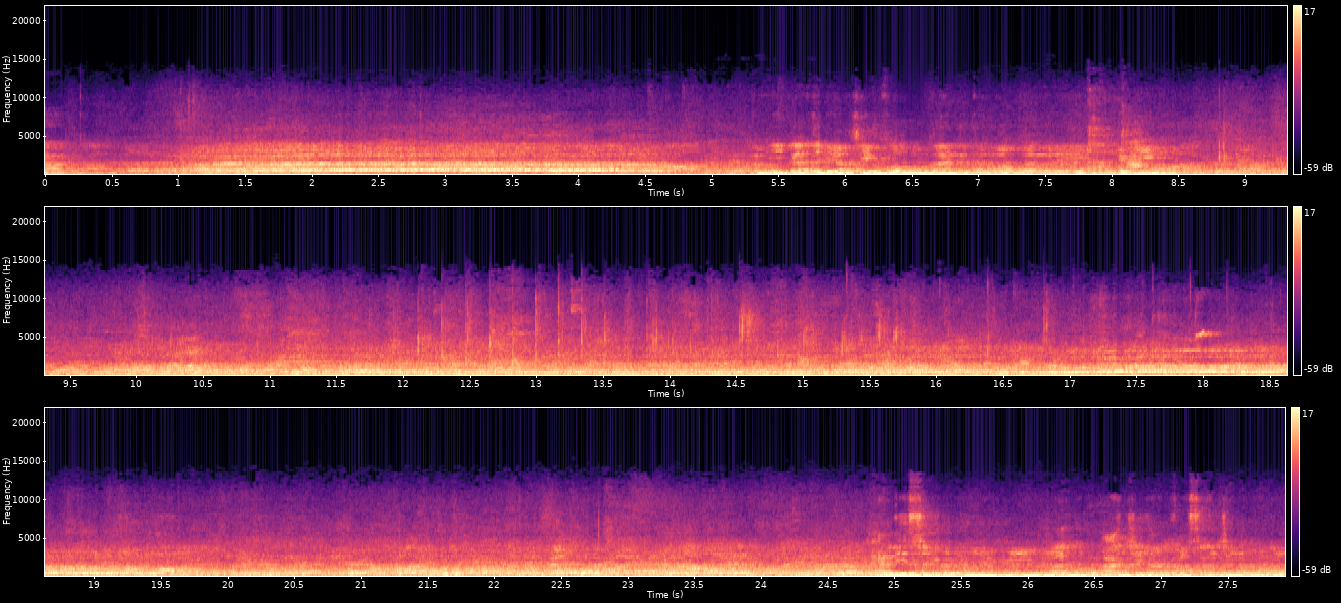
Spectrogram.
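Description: A crowd of young people cheers and shrieks loudly in a large hall.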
